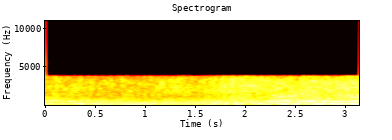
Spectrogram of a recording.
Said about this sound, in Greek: Περίμενε να περάσει η μηχανή λίγο.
